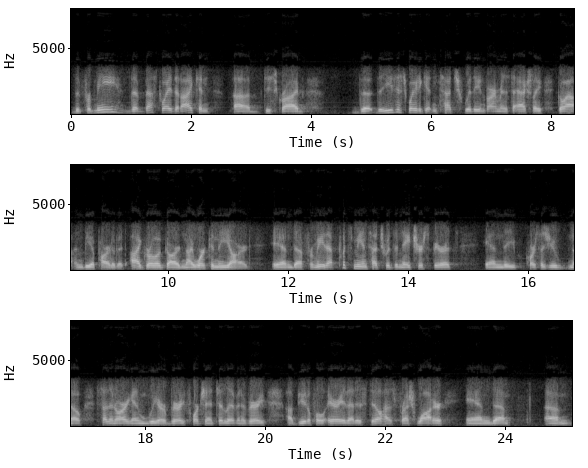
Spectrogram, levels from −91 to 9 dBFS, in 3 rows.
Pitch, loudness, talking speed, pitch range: 120 Hz, -22 LUFS, 205 wpm, 115-130 Hz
